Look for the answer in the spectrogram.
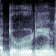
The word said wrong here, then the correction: Darude: It's Darude.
